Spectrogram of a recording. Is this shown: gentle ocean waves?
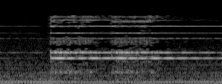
no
